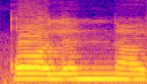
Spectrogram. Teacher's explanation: قال النار میں نون غنہ واجبہ ہے، یہاں پہ نون مشدد ہے.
